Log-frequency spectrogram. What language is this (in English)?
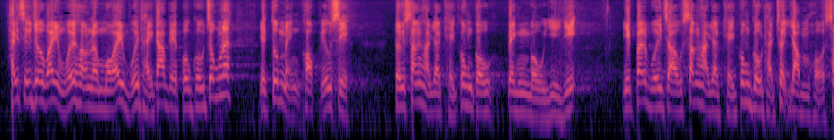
Cantonese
